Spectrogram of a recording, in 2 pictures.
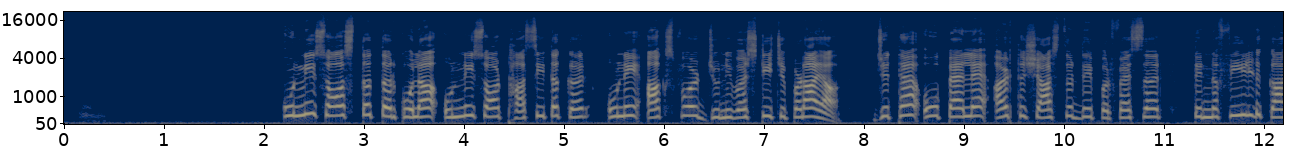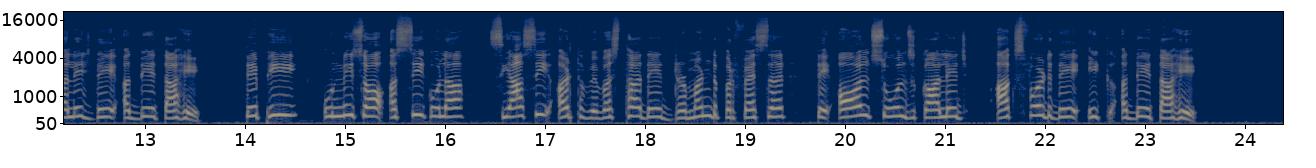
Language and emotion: Dogri, neutral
